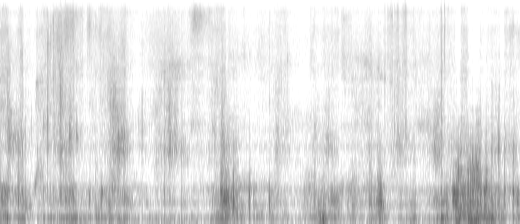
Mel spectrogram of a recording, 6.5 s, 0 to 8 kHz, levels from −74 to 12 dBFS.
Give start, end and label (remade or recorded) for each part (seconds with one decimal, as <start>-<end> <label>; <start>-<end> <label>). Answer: 0.0-6.5 remade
